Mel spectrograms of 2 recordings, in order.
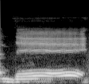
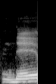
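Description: First: ਦੇ drawn out, swayed a little; correct pronunciation. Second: ਦੇ as a plain brief de; wrong pronunciation. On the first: Teacher showing learners the reading, long gliding ਦੇ. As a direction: stretch ਦੇ with a slight glide. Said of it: "ਥੋੜ੍ਹਾ ਹਿਲਾ ਜੀ ਕੇ ਇਸ ਨੂੰ ਉਚਾਰਨ ਕਰਨਾ". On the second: Teacher warning learners of a misreading, ਦੇ said plainly and briefly. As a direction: say ਦੇ quickly with a plain e. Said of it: "ਦੇ ਉਚਾਰਨ ਨਹੀਂ ਕਰਨਾ". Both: Shown as a demonstration.

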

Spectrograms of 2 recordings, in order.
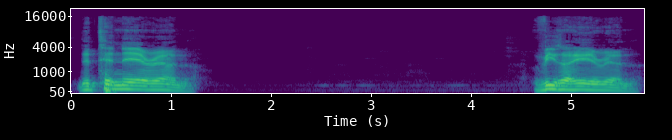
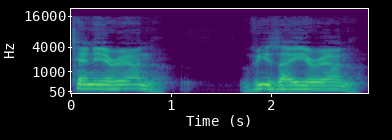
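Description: First: Tenerian and Visayarian drawn out slowly, syllable by syllable; spelling out an unfamiliar word; slow careful reading. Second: Tenerian said higher and louder, Visayarian drawn out slowly; quick confident reading. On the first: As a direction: sound out Tenerian, Visayarian deliberately. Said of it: "I'm gonna see this word and tell me". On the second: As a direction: read Tenerian, Visayarian out like you finally got it. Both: Shown as a demonstration.

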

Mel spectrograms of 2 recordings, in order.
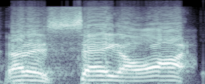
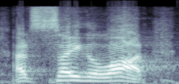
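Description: First: "That is saying a lot" louder, with "is" hit hard; stress on "is". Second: Said in the usual way. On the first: Real, not acted. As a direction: punch "is" and rise at "lot". Repeats the phrase louder.

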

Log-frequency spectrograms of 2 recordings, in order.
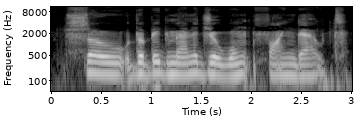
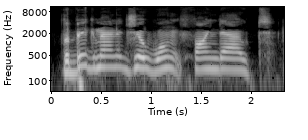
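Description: First: Said in the usual way. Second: Higher-pitched, loud indignant yell; raised voice, pushed high. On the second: A narrator's reading. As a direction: yell it back in exasperation. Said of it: "yelled his driver".

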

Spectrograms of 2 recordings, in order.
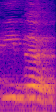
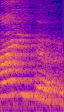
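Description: First: "either" starting with "ee"; EE-ther for "either"; correct pronunciation. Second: "either" starting with "eye"; EYE-ther for "either"; common mispronunciation. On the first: Trainer correcting learners, correct pronunciation. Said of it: "इसे हम लोग बोलते हैं". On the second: Trainer showing learners' habit, mispronunciation. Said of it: "either नहीं होता है". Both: Shown as a demonstration.

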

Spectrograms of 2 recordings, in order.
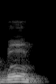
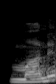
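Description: First: "Main" slowly as MAYN; one-syllable pronunciation. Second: "Mane" slowly as MAH-nay; two-syllable pronunciation. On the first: Teacher asking anybody to choose, "Main" slowly as MAYN. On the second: Teacher checking pronunciation with class, "Mane" slowly as MAH-nay. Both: Shown as a demonstration. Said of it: "how to pronounce it".

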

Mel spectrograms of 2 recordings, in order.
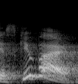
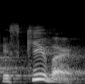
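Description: First: Esquivar stressed on the last syllable, es-qui-VAR; normal final stress. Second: Esquivar wrongly stressed ES-QUI-var, last syllable weak; stress on first syllables. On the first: Teacher showing students the normal reading, esquivar stressed on VAR. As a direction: land firmly on VAR in esquivar. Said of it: "se falar normalmente". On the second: Teacher showing students a wrong reading, esquivar stressed before the last syllable. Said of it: "Só se você falar esquivar". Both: Shown as a demonstration.

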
